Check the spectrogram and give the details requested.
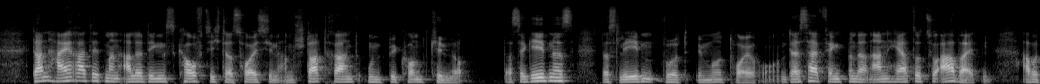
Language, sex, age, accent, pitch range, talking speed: German, male, 20-39, German, 105-130 Hz, 175 wpm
